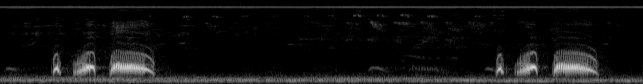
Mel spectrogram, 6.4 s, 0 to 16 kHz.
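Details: Spotted dove kuk 2 and kuk 3 lure call, an ending said to be rare: two matching phrases about four seconds apart, each a short note, a rising coo and a long falling coo, over a constant low hum.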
